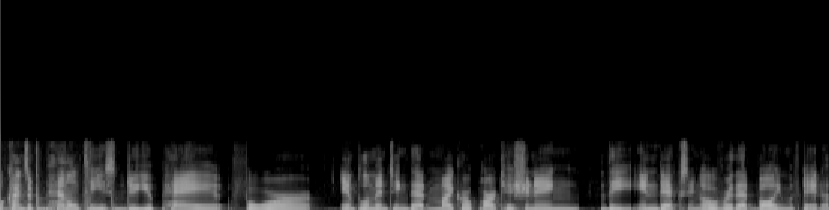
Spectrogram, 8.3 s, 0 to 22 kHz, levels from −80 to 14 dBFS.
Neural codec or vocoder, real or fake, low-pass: none; real; 7.2 kHz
